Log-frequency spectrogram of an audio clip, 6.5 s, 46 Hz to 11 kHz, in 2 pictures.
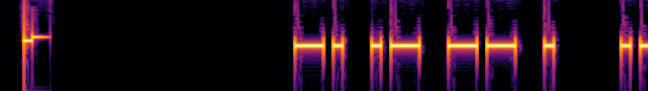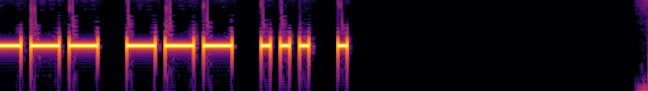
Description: Morse code, heard as a keyed tone, about 25 wpm, 700 Hz. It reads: NAME JOSE
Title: Practice QSO - Exchange 1 - Beginning - 25wpm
